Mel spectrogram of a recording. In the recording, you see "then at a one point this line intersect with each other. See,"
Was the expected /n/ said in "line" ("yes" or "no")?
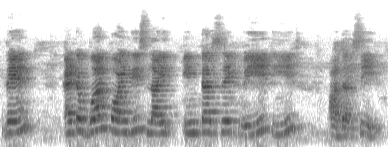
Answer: no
